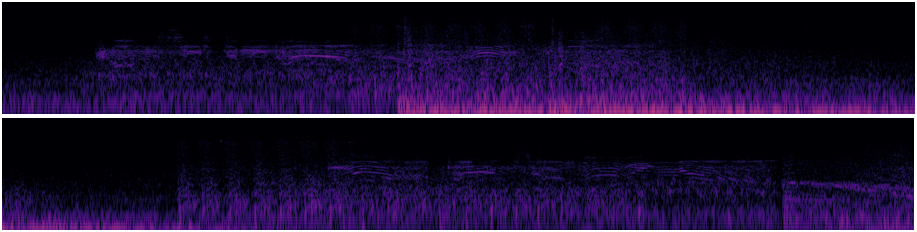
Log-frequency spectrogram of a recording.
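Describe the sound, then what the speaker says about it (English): Small arms fire from infantry in the World War II strategy game Company of Heroes crackles in rapid, dense bursts of gunfire over heavy rumbling battle noise, with talk layered over the fighting. "the infantry shoots at tanks"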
